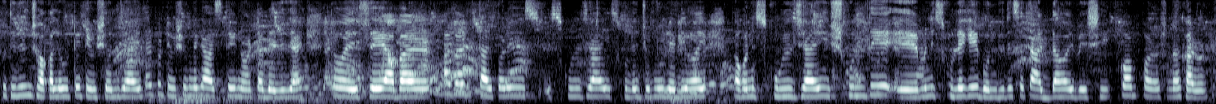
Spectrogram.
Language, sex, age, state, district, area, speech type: Bengali, female, 60+, West Bengal, Purba Bardhaman, rural, spontaneous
